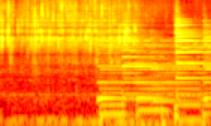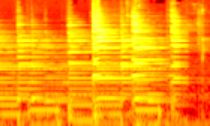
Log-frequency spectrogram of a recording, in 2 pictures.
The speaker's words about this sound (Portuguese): Vem água, tchê, vem água.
